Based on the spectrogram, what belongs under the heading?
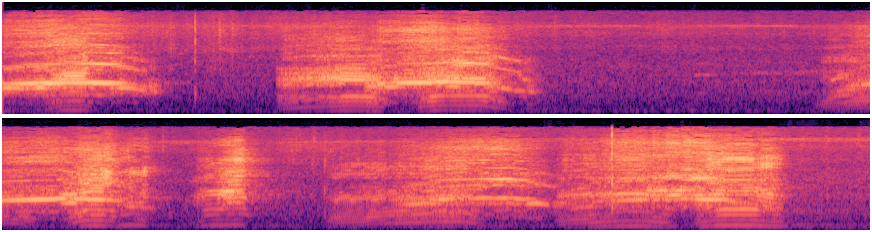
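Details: White swan producing clustered nasal honks, two or three per burst, with a silent stretch of about a second and a half before the calling resumes.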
